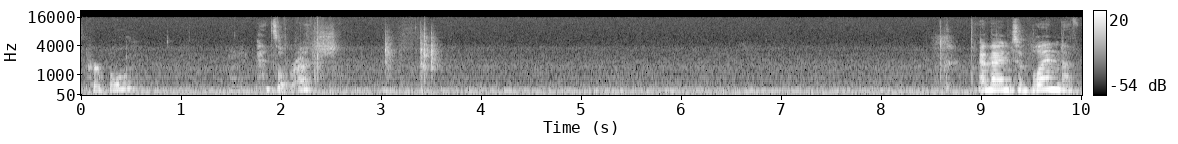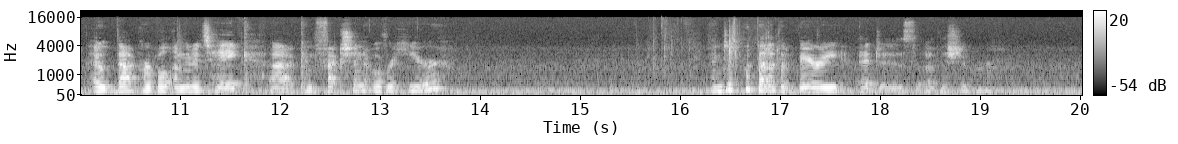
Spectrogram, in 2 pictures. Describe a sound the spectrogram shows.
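A woman talks calmly and close to a microphone, in short bursts.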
